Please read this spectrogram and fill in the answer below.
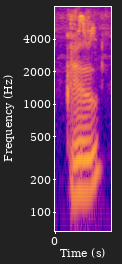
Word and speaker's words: crew: ठीक है, यू, यहाँ पर इन शब्दों में ये ऊ का उच्चारण है। कैशू, कैशू, क्रू, श्रू, चू।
